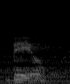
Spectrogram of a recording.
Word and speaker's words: Baal: B-A-A-L, Baal. Or as the Hebrew pronounce it, Baal.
